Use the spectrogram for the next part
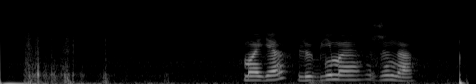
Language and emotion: Russian, neutral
